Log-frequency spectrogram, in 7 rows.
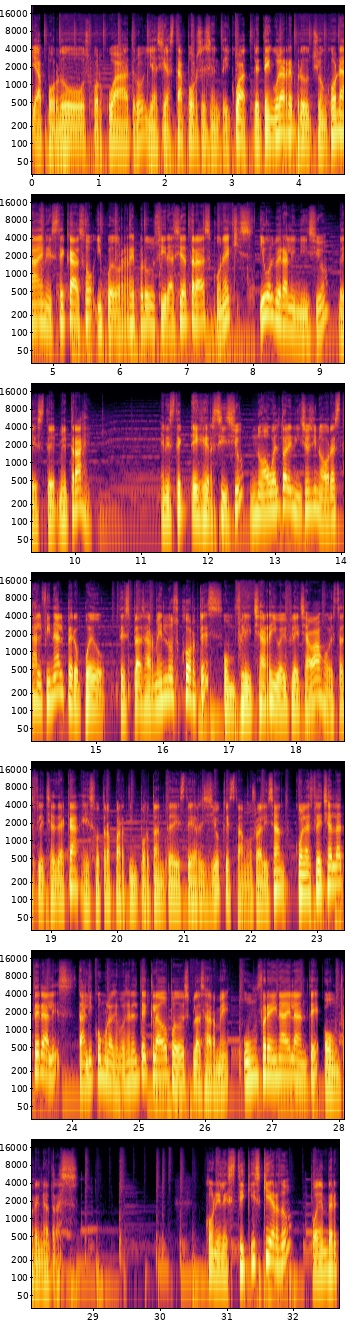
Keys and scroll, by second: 0.3 l, 3.2 k, 7.9 j, 10.4 j, 10.9 k, 16.2 Down, 19.8 Up, 20.3 Down, 20.8 Up, 21.1 Down, 22.2 Up, 25.4 Right, 26.5 Left, 27.5 Right, 28.9 Left, 29.3 Right, 29.8 Up, 30.6 alt+Tab.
